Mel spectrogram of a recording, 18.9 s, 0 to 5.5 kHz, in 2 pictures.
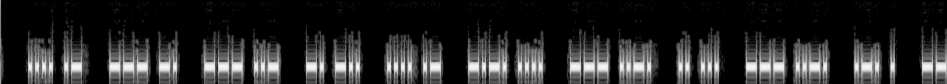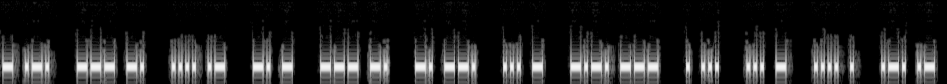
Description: Morse code, heard as a keyed tone, about 35 wpm, 550 Hz. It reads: HA ON OU ND HA CH OF IS OF RE OR ON HA NT ON NG ST CO ES ST HE RA
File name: n-grams / 2-grams 35 30 WPM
